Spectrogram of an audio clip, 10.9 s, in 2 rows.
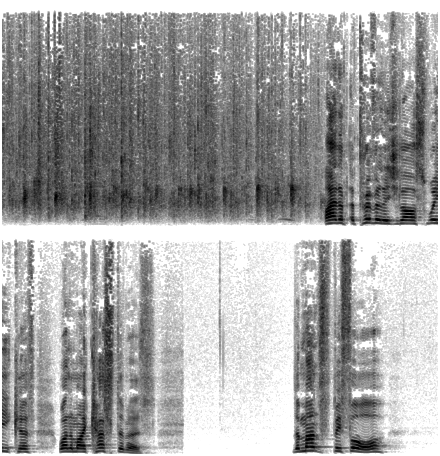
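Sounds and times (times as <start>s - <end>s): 
audience hand clapping: 0.0s - 4.8s
speech: 4.0s - 7.4s, 9.1s - 10.3s.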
